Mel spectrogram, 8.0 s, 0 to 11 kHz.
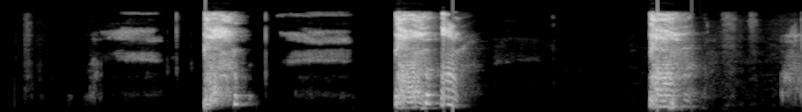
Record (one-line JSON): {"three_cough_length": "8.0 s", "three_cough_amplitude": 32034, "three_cough_signal_mean_std_ratio": 0.33, "survey_phase": "beta (2021-08-13 to 2022-03-07)", "age": "18-44", "gender": "Female", "wearing_mask": "No", "symptom_cough_any": true, "symptom_shortness_of_breath": true, "symptom_sore_throat": true, "symptom_fatigue": true, "symptom_headache": true, "symptom_other": true, "symptom_onset": "2 days", "smoker_status": "Ex-smoker", "respiratory_condition_asthma": false, "respiratory_condition_other": false, "recruitment_source": "Test and Trace", "submission_delay": "1 day", "covid_test_result": "Positive", "covid_test_method": "RT-qPCR", "covid_ct_value": 27.5, "covid_ct_gene": "ORF1ab gene"}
